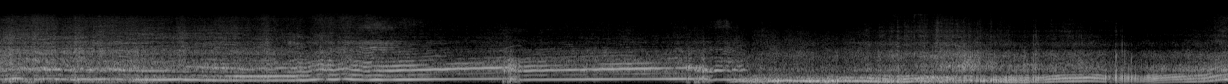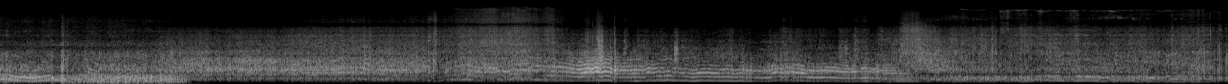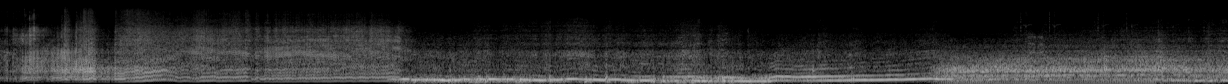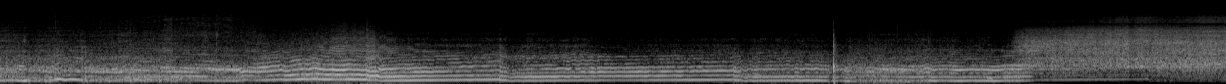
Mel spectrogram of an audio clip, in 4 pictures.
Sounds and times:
Accelerating, revving, vroom: 0.0 - 21.6, 23.0 - 49.1
Car: 0.0 - 49.1.

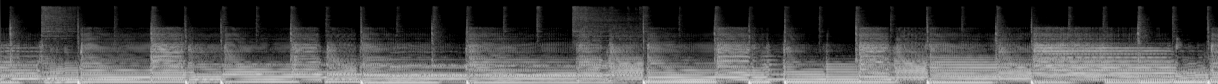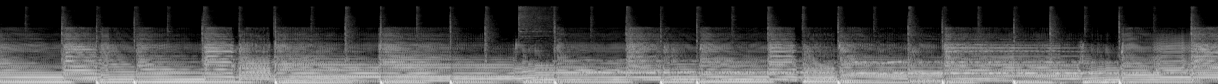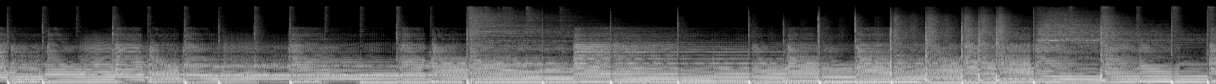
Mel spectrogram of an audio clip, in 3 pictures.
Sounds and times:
Music: 0.0 - 36.5.

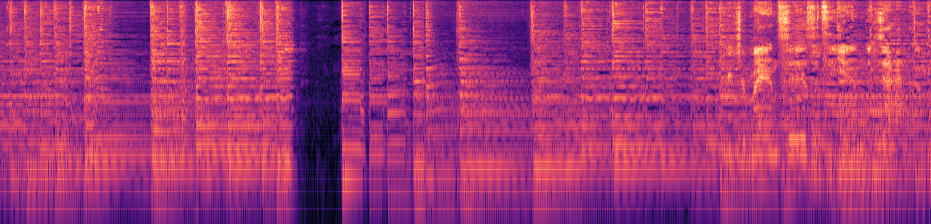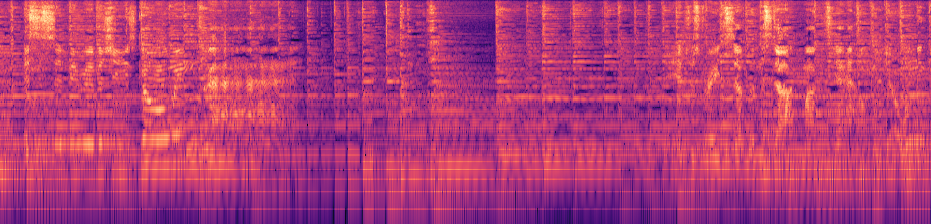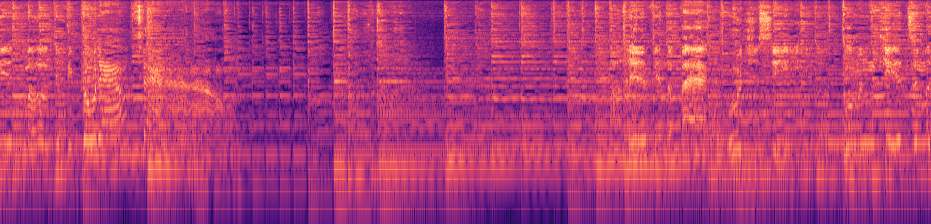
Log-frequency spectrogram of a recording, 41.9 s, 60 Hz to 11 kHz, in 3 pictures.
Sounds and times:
Acoustic guitar: 0.0 - 41.9
Strum: 0.0 - 41.9.

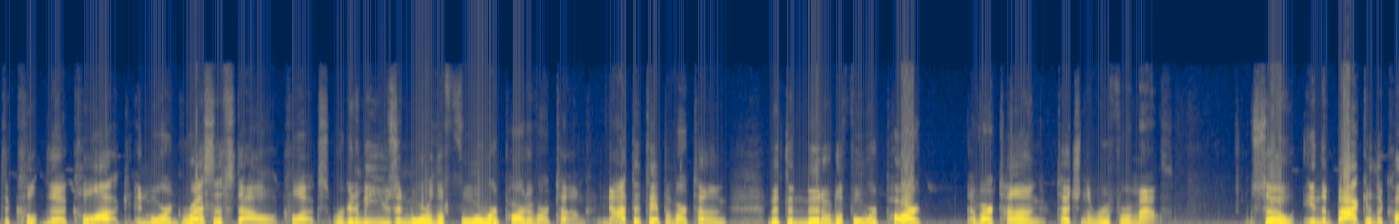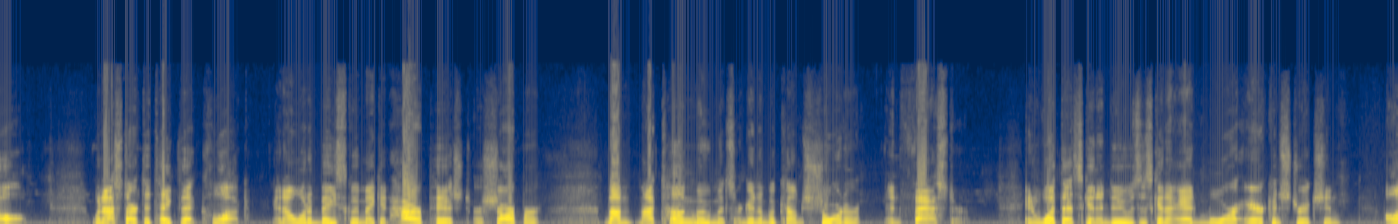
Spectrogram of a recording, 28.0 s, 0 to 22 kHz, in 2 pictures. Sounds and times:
Speech: 0.0 - 11.7, 12.4 - 14.3, 14.9 - 19.4, 20.0 - 27.9.

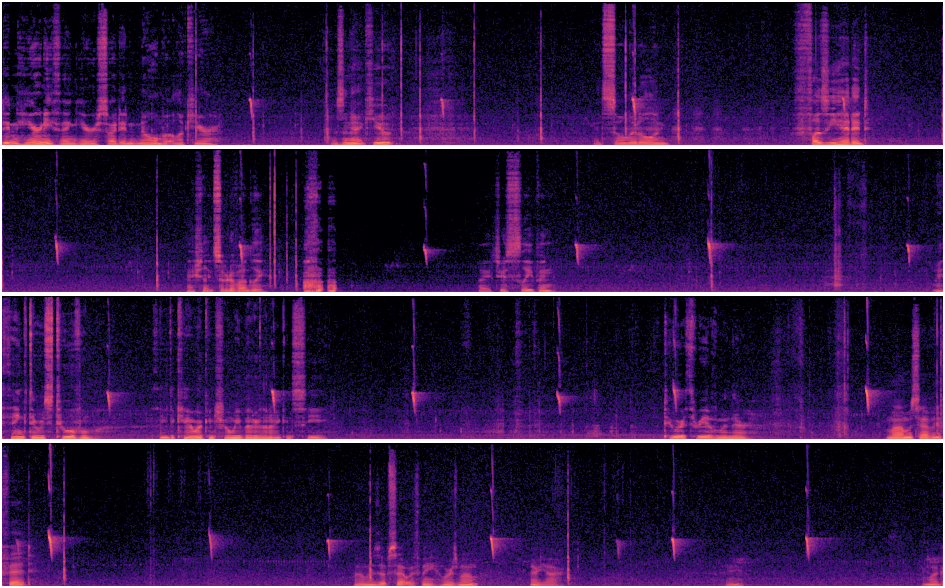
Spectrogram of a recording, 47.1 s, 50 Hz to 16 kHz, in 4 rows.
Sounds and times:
Speech: 0.0 - 2.8, 4.1 - 5.0, 7.4 - 8.4, 9.9 - 10.9, 14.1 - 15.1, 17.7 - 18.7, 23.4 - 27.7, 31.8 - 33.0, 34.6 - 35.8, 39.7 - 41.3, 41.9 - 42.4, 44.3 - 44.6, 46.8 - 47.0
Outside, rural or natural: 0.0 - 47.0
Chirp, tweet: 12.4 - 12.6, 16.5 - 17.3, 18.9 - 19.7, 30.4 - 30.7, 37.8 - 38.2, 39.3 - 39.6, 41.4 - 41.8, 43.0 - 43.9, 45.3 - 45.6.

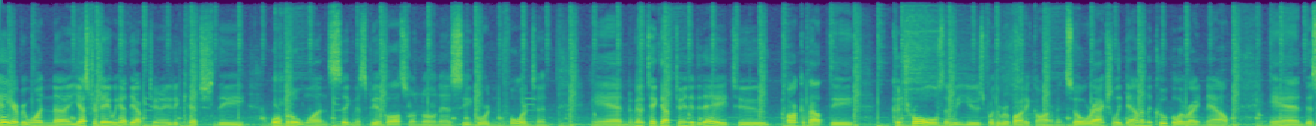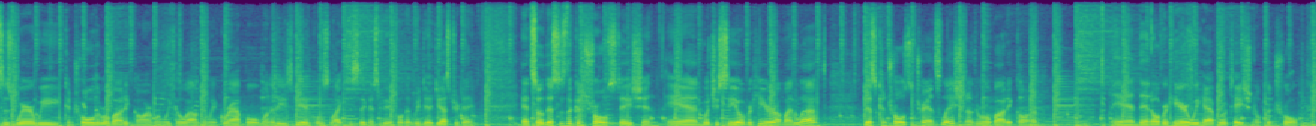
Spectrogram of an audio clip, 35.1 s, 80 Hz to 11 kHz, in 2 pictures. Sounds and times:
Speech: 0.0 - 16.4, 17.0 - 23.9, 24.5 - 31.4, 32.4 - 35.0
Music: 0.0 - 35.1.

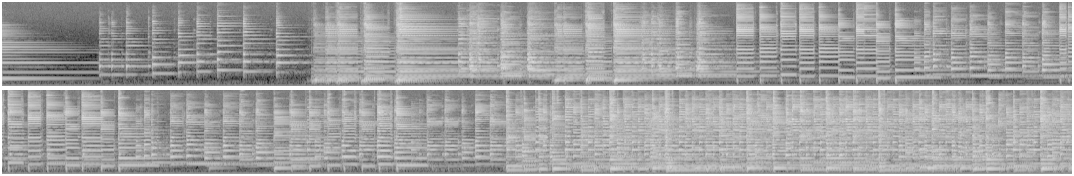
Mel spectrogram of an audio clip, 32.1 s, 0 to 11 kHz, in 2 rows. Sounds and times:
Banjo: 0.0 - 32.1.

